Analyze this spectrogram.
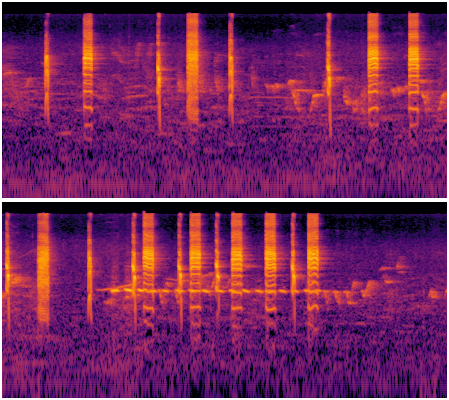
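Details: Black drongo kept in a cage, sunned in the morning and setting other birds singing: scattered sharp clicks and harsh buzzy bursts, roughly two a second, then a dense rasping run over a level whistle from neighbouring birds.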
